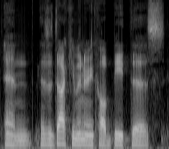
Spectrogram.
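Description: A man speaking as an interview guest, an author explaining music history in an informal, thoughtful, halting way. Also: on the low side, little pitch movement, dry recording, studio quality. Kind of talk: conversational interview.

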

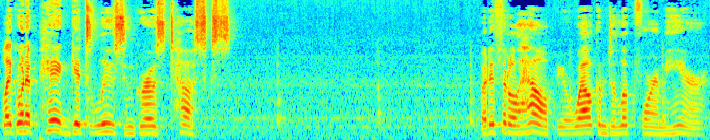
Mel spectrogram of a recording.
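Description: An actress playing a blunt, weary, bitter middle-aged countrywoman in an audio drama, speaking gruffly and matter-of-factly. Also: medium pitch, fairly even intonation, measured pace, long pauses, a little hiss or hum, lightly acted. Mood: grim, matter-of-fact. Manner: blunt, matter-of-fact, swearing.

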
